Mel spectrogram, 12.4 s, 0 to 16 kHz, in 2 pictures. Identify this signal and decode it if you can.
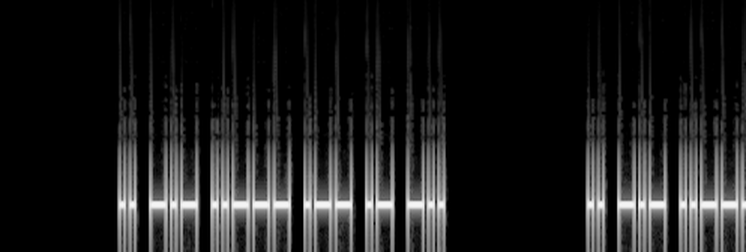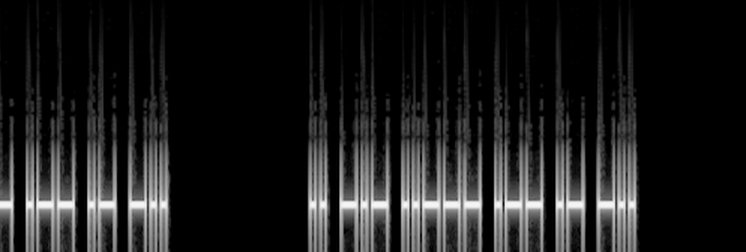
Morse code, heard as a keyed tone, about 28 wpm, 700 Hz. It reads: IK2WAD IK2WAD IK2WAD
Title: Call Signs Repeated 2x - 28wpm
